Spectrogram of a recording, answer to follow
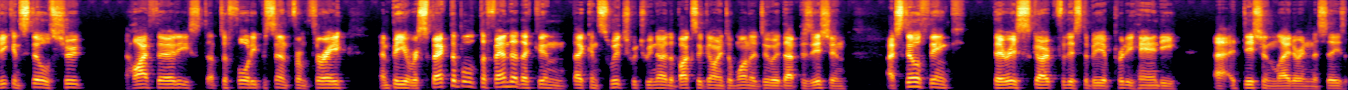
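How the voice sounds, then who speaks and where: A man with an Australian accent, medium in pitch with ordinary variation, at a very fast pace. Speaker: basketball podcast host. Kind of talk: casual chat.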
